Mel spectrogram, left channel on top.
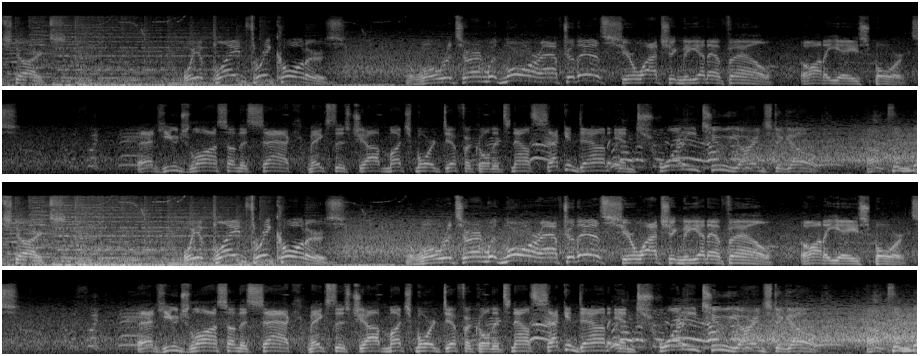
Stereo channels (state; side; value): quieter; left; 7.6 dB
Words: starts. We have played 3 quarters. We'll return with more after this. You're watching the NFL on EA Sports. That huge loss on the sack makes this job much more difficult. It's now 2nd down and 22 yards to go. Up the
